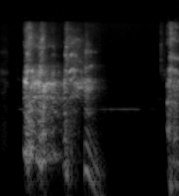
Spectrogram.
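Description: A man coughing and clearing his throat: two rough bursts in the first second and a half.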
